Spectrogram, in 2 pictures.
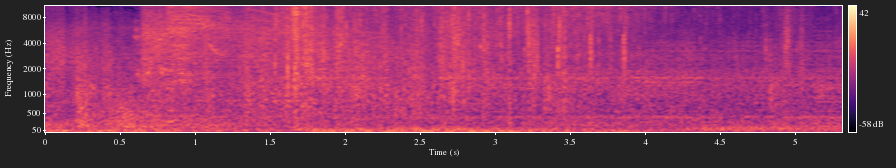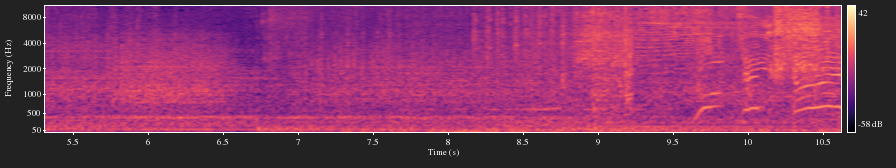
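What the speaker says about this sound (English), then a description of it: "Another explosion." Explosions in the Horizon Zero Dawn video game boom repeatedly with deep rumbling blasts over dense, loud game noise throughout.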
